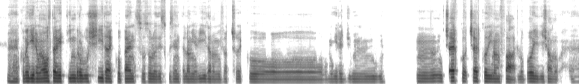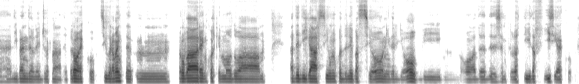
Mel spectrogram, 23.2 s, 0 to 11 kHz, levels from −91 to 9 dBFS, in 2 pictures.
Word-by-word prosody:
ehm 110 -2 -3
come 120 +1 +3
dire, 120 -1 +8
una 110 +1 +6
volta 120 +1 +9
che 115 0 +6
timbro 120 0 +4
l'uscita, 115 0 +4
ecco, 110 0 0
penso 110 -1 +1
solo 105 -1 -1
ed 100 - -5
esclusivamente 105 0 -7
alla 105 0 -2
mia 100 -1 -4
vita, 110 0 -2
non 100 -1 -7
mi 100 -1 -9
faccio 105 +1 -8
ecco, 95 -2 -5
come 100 +1 -13
dire, 105 -1 -7
g 105 - -18
mhmm, 105 0 -7 0.7
mhmm, 115 +1 -3
cerco 135 -1 +5
cerco 125 -2 +2
di 115 -1 +4
non 110 -1 0
farlo, 100 -1 -1
poi, 115 +1 +2
diciamo, 100 0 -6 0.2
ehm, 100 0 -18
dipende 105 0 -6
dalle 100 -1 -10
giornate. 100 -2 -14
Però, 110 -1 +3
ecco, 105 - -9
sicuramente, 110 -1 -1
mhmm, 105 -1 -8 0.2
provare, 115 0 +6
in 110 - -5
qualche 115 -1 -9
modo, 110 -1 -4
a 105 -1 -1 0.6
a - - -1
dedicarsi 110 -1 0
comunque 110 0 -4
a - - -7
delle 105 +1 -4
passioni, 105 0 -4
degli 100 -1 -15
hobby 95 -2 -3 0.4
o, 100 +1 -11
ad 95 0 -9
d'esempio 100 0 -13
l'attività 100 +1 -6
fisica, 105 -1 -6
ecco. - - -14
105 Hz, 155 wpm, -23 LUFS, 100-110 Hz, 0.7 s, volta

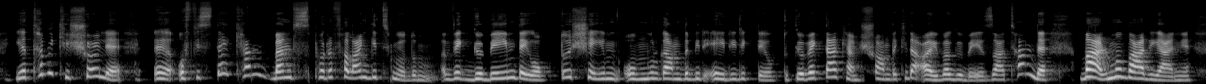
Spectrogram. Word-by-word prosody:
Ya, 315 +2 0
tabii - - -4
ki 325 -7 -5
şöyle, 345 - 0 0.3
eee, 260 -4 +2
ofisteyken 310 - -4 0.2
ben 295 +3 +4
spora 325 +1 -5
falan 325 -2 0
gitmiyordum 210 -11 -6 0.2
ve 285 - +4
göbeğim 265 +5 +1
de - - +7
yoktu. 205 +6 -1
Şeyim 265 -6 -2
omurgamda 255 0 0
bir 265 - -4
eğrilik 255 0 -4
de 210 - -3
yoktu. 190 +2 -10
Göbek 275 +3 +2
derken 340 -11 +2
şu 235 +6 -5
andaki 235 +2 -6
de 305 - +3
ayva 220 +1 +2
göbeği 215 -5 -4
zaten 225 - -3
de. 220 -2 +5 0.3
Var 345 -6 +10
mı? 330 +6 +3
Var 280 -4 +6
yani. 200 -3 -1
265 Hz, 165 wpm, -23 LUFS, 225-315 Hz, 0.3 s, Var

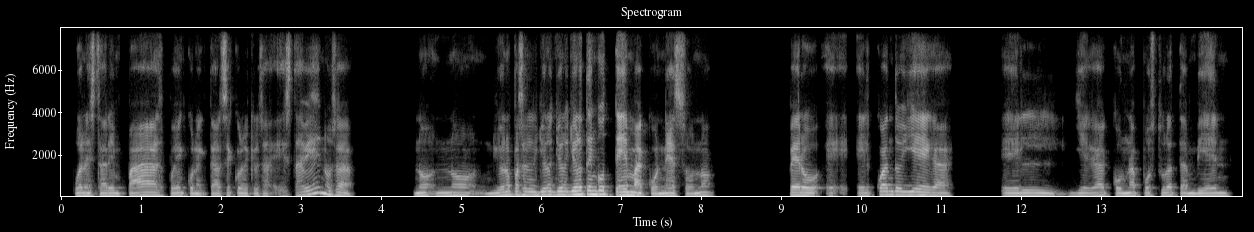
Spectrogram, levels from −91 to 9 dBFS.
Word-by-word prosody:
pueden 125 +1 0
estar 115 0 0
en 110 -2 -2
paz, 125 +1 0
pueden 120 +1 -4
conectarse 105 0 -3
con 115 -3 -3
el 110 - -4
cre 105 - -7
o - - -7
sea, 105 0 -7
está 95 +9 -4
bien, 220 +8 +2
o 165 - 0
sea, 125 -8 -3 0.7
no 125 +2 -2
no, 125 -1 -3 0.2
yo 120 +4 0
no 145 0 0
pasa, 150 -1 +1
yo 145 +2 +1
no - - +2
yo 155 +2 +5
no 170 - +8
tengo 175 -1 +6
tema 140 -5 +5
con 105 +1 0
eso, 110 -2 +3
¿no? 125 +3 -3 0.9
Pero 125 -2 +3
eh, 120 - -8
eh, - - -26
él 125 -1 -5
cuando 155 +1 +1
llega, 130 -6 +1 0.6
él 115 -1 -2
llega 120 +1 -4
con 115 -2 -1
una 120 0 0
postura 120 +1 -4
también 115 -1 -1
120 Hz, 165 wpm, -20 LUFS, 115-135 Hz, 0.9 s, no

